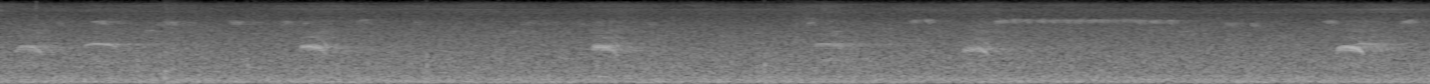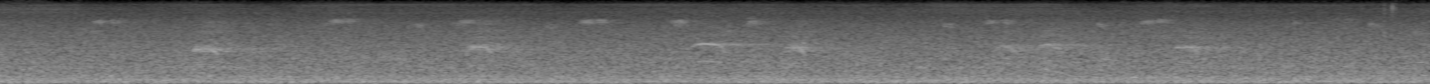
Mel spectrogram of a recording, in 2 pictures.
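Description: Short bird calls repeated every second or two, one louder about halfway through, over a steady, even rushing background noise.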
